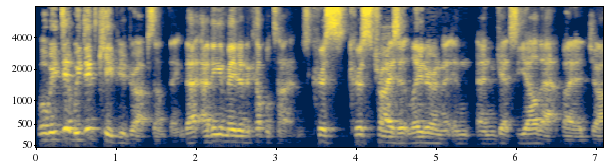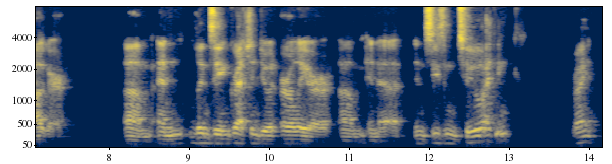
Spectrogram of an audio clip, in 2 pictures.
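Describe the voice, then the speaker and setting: A man's voice: deep voice, lively intonation, normal speed, darkish tone. A man telling anecdotes casually on a video call, self-deprecating and casually profane. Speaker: panelist in a TV show reunion. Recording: roomy, echoey video call audio.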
